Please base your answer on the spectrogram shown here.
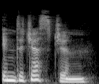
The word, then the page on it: indigestion: British English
